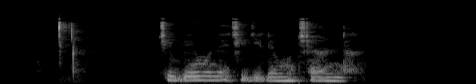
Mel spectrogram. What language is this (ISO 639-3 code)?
lua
